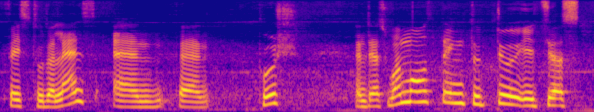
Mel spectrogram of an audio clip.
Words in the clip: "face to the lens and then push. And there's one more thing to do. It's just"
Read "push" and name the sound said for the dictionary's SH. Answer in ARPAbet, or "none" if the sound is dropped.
SH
